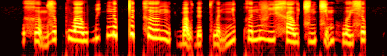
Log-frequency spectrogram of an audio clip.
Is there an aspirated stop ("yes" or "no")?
no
